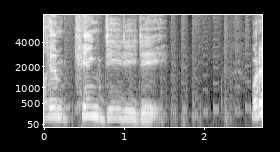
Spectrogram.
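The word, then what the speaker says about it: Dedede: definitely call him King DDD but in Japan it's pronounced day day day but uh no this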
